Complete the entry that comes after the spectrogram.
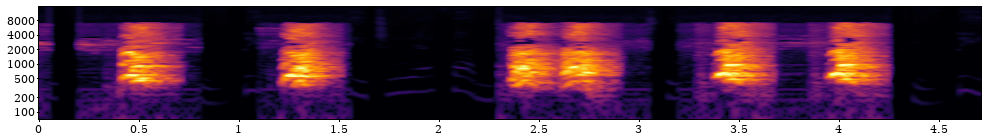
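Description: Six sharp dog barks ring out loud, spaced apart with one quick double bark in the middle, each followed by silence.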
